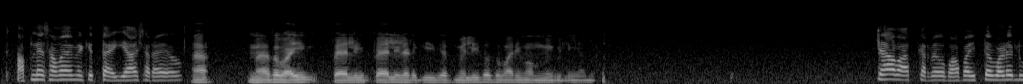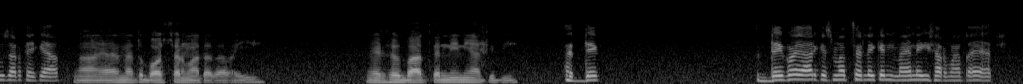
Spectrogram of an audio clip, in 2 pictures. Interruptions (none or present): none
